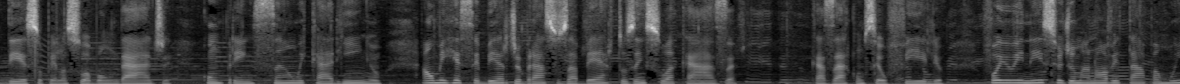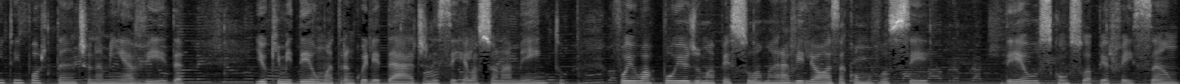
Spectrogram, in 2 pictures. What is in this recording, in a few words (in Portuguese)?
sogra fem, Dia das Mães para Sogra – Voz Feminina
